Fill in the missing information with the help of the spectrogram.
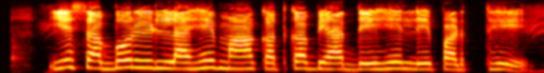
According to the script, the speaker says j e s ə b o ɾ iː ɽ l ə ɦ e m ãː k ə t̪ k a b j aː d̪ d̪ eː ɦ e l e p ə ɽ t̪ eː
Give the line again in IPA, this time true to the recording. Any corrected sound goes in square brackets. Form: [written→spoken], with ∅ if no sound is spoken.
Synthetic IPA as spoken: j e s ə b o ɾ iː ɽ l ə ɦ e m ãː k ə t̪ k a b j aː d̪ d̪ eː ɦ e l e p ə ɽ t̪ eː

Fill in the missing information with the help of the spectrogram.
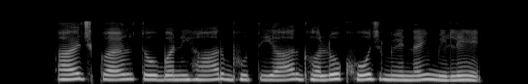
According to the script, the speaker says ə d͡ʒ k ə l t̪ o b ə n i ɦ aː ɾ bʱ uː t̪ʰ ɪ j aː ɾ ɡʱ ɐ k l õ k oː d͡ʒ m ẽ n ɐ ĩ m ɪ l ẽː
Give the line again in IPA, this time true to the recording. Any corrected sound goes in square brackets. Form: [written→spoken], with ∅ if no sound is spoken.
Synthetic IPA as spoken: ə d͡ʒ k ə l t̪ o b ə n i ɦ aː ɾ bʱ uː [t̪ʰ→t̪] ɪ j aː ɾ ɡʱ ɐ [k→∅] l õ [k→kʰ] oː d͡ʒ m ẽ n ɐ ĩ m ɪ l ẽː

